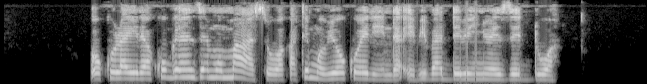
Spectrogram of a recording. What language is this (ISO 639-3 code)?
lug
